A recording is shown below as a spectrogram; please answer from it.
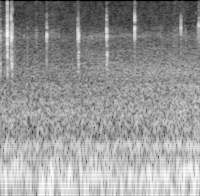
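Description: A few faint, sparse metallic clicks from the loose blade of a folding pocket knife being wiggled in its handle; the blade plays loose because the knife has been taken apart.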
